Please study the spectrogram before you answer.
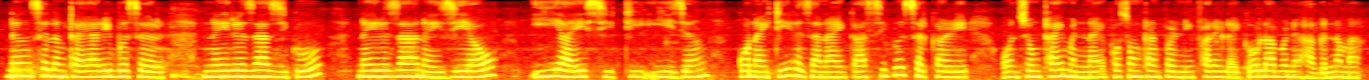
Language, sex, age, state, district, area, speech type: Bodo, female, 30-45, Assam, Kokrajhar, rural, read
